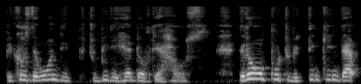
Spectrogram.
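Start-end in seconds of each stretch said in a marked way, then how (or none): none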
